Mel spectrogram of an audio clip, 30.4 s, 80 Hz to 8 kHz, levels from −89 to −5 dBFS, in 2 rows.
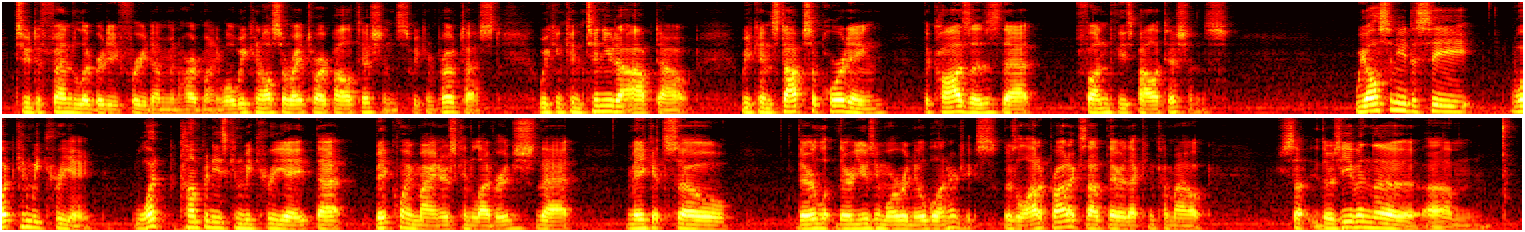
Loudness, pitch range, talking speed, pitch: -21 LUFS, 110-135 Hz, 155 wpm, 120 Hz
